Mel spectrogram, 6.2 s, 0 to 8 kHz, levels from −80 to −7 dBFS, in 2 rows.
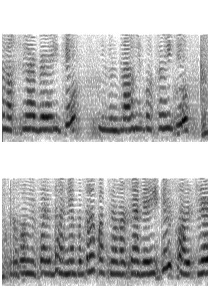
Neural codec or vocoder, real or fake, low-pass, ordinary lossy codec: codec, 16 kHz, 0.5 kbps, FreqCodec, smaller model; fake; 7.2 kHz; AAC, 16 kbps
